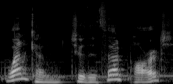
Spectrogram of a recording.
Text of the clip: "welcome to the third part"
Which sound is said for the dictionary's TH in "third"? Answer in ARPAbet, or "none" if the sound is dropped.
TH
